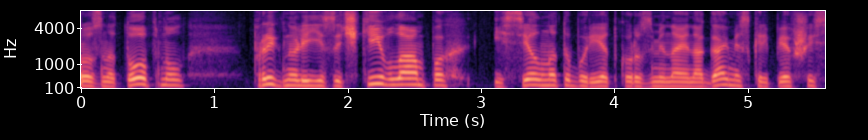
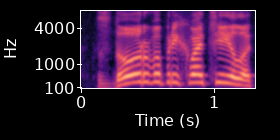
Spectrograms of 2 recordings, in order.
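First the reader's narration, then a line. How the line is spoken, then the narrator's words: Shouts from behind. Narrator (Russian): кричали сзади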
